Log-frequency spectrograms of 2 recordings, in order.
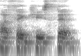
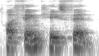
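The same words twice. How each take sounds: First: The th sounds are pronounced as th. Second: The th sounds are pronounced like f. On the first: "rather than" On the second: "they will say"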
